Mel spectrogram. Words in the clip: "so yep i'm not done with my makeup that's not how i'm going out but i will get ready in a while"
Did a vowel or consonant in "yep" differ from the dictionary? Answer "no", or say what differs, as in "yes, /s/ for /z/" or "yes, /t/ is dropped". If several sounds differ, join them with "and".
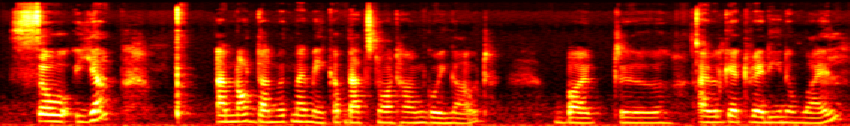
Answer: no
